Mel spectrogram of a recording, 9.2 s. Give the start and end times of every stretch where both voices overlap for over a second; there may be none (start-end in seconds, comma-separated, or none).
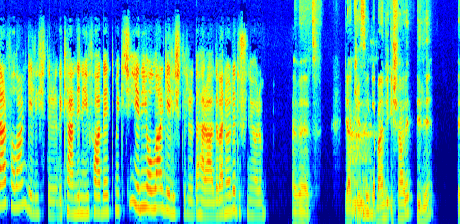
none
